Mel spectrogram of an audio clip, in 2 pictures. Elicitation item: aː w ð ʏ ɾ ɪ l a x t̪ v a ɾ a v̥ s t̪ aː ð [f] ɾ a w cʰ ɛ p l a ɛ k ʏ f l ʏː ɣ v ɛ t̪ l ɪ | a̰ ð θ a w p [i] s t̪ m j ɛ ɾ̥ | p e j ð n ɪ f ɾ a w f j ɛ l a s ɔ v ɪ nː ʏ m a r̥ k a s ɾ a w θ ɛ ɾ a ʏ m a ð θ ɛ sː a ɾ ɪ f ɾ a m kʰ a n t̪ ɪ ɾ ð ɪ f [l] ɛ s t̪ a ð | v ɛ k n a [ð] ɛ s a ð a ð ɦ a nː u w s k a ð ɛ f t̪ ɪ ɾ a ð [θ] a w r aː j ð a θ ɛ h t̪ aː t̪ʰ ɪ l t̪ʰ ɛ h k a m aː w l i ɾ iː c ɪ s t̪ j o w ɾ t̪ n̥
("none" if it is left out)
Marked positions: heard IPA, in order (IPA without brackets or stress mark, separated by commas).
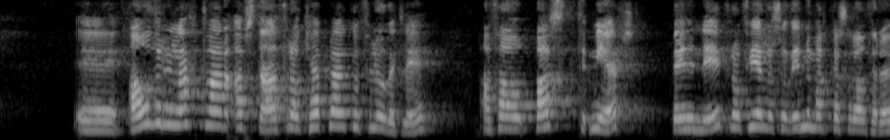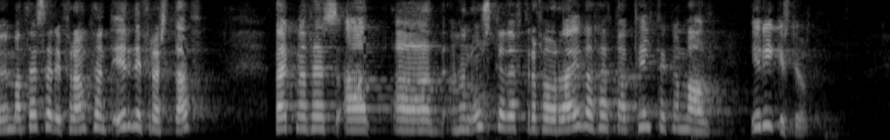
f, a, ɾ, θ, f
